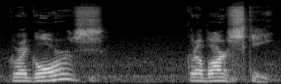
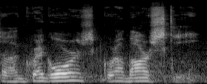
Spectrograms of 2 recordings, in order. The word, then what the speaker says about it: Grzegorz Grabarzski: I'm going to say his name correctly now, Grzegorz Grabarzski, otherwise known as KOMBOU. This is from Bestech Knives and knife designer KOMBOU, otherwise known as Grzegorz Grabarzski.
